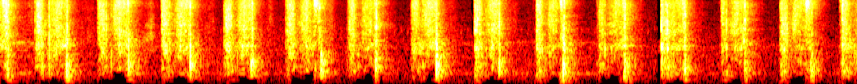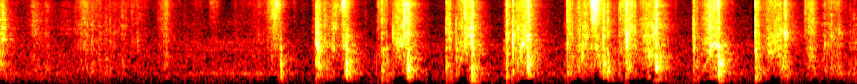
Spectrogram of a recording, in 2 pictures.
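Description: A deck of cards being shuffled by hand: a quick run of crisp card flicks, about five a second, that thins out about five seconds in and then starts up again.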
